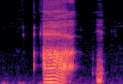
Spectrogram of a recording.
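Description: A man suppresses a gag with one strained, voiced, throaty heave, then a shorter second choke, each separated by quiet breaths.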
